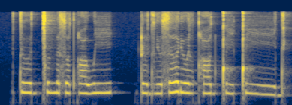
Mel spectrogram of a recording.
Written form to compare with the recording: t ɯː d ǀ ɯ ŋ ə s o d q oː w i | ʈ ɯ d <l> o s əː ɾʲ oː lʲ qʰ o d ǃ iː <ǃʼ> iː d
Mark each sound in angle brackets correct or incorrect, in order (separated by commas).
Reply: incorrect, incorrect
